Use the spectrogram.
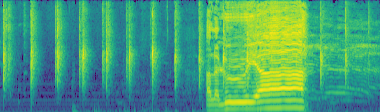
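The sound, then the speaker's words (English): Steady rhythmic clapping at a church service, about three claps per second, fills the first few seconds, then a loud sustained vocal cry rises over it before fading into quieter voices. “A round of applause unto Jesus.”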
